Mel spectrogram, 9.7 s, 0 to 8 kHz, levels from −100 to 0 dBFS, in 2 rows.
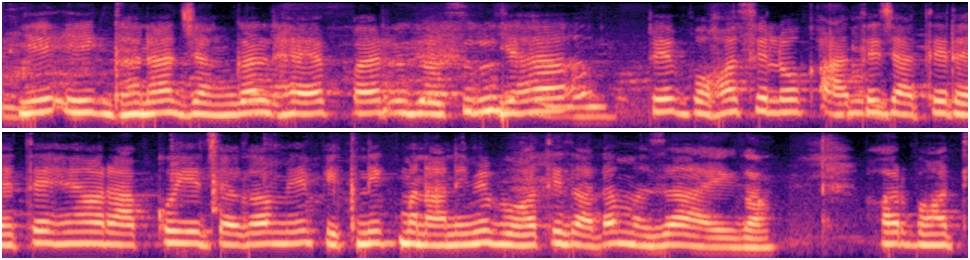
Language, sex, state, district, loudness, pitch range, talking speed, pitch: Hindi, female, Chhattisgarh, Raipur, -12 LUFS, 225-255 Hz, 190 wpm, 240 Hz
